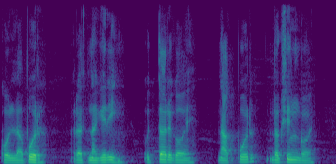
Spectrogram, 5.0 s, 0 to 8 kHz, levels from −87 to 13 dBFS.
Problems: background sounds at intervals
